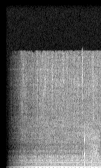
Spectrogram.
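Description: Motorcycle engine idling steadily, fading in over the first half second.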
